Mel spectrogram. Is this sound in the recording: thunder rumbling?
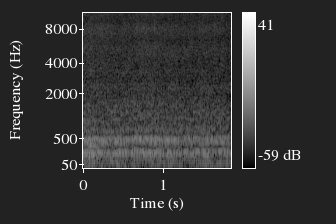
no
